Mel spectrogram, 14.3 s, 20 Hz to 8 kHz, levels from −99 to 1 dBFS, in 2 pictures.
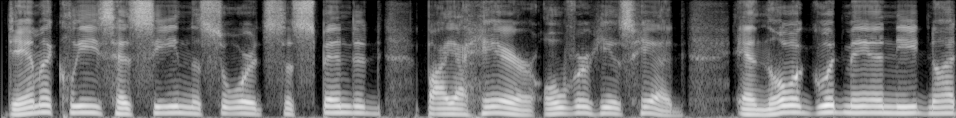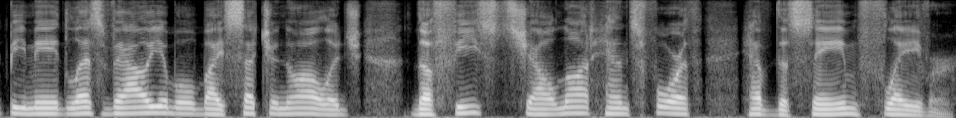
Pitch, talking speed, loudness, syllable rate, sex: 140 Hz, 150 wpm, -17 LUFS, 3.8 syllables/s, male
